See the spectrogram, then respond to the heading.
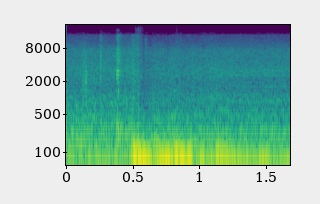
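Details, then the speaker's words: Ford EcoSport 2018–19 at 13,000 km, in Drive: heavy, uneven low rumbling surges and whole-car vibration, with jerking on shifting into gear, ABS, engine and traction control lights on; cause not yet known. "so right now this is in DEET and the whole car is vibrating and hear the sound when I try to drive this car"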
